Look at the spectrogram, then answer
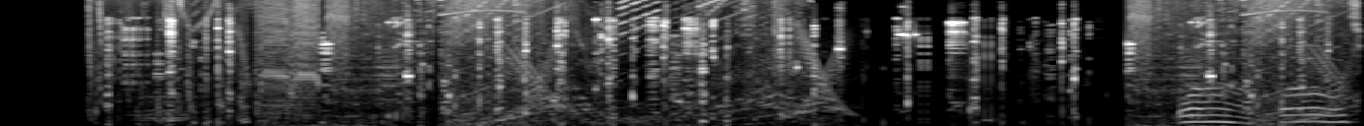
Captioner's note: wacky digital sound effects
